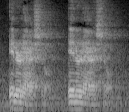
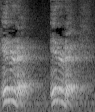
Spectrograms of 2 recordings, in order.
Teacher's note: The N cancels the T.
